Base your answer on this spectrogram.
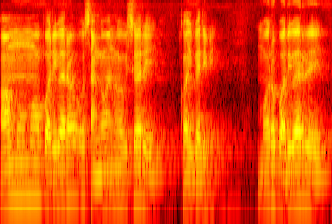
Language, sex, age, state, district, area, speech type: Odia, male, 18-30, Odisha, Dhenkanal, rural, spontaneous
